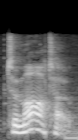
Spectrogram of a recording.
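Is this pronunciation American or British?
British. It is said with a British pronunciation.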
